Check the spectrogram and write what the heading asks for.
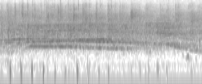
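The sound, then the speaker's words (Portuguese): An audience applauds in a dense, steady wash of clapping for about four seconds. Soft low thumps and a faint whistle-like tone run beneath, with no clear speech. “O som da plateia.”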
